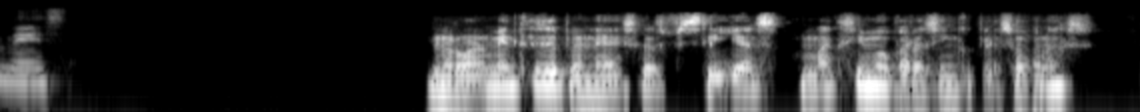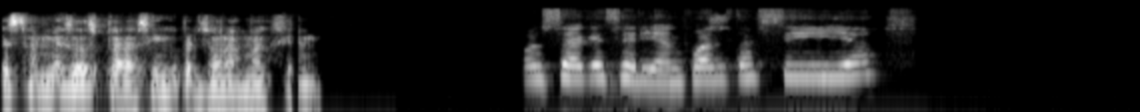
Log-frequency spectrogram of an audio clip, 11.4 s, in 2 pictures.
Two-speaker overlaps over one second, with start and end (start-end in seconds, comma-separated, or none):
none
